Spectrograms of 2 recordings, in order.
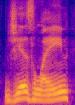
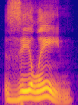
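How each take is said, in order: First: The name begins with a J sound. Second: The name begins with a Z sound. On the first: The speaker calls it wrong. "can you please not pronounce her name" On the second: The speaker calls it right. "It's pronounced Zeline"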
